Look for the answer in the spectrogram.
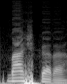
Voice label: "maskara", Carigliaro; màsckara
